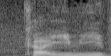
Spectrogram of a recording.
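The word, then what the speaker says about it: Ka'imi: Kaimi wird da ausgesprochen, aber das sind wohl 30 oder was weiß ich, 31 Buchstaben.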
